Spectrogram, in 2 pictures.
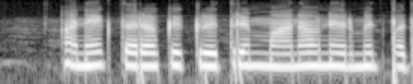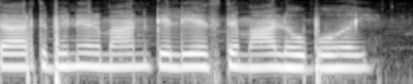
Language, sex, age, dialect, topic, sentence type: Magahi, female, 18-24, Southern, agriculture, statement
